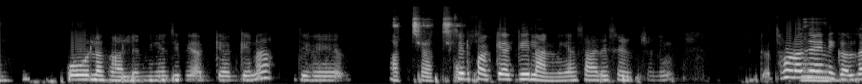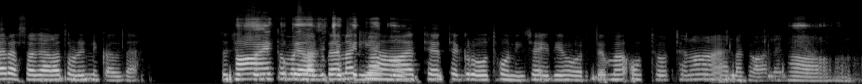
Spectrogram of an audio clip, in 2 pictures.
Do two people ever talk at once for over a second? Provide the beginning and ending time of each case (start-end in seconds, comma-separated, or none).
11.0-12.6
